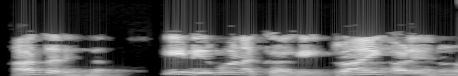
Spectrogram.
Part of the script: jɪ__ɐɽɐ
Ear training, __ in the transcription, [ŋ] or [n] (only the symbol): ŋ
